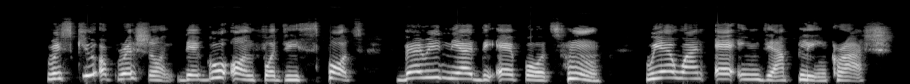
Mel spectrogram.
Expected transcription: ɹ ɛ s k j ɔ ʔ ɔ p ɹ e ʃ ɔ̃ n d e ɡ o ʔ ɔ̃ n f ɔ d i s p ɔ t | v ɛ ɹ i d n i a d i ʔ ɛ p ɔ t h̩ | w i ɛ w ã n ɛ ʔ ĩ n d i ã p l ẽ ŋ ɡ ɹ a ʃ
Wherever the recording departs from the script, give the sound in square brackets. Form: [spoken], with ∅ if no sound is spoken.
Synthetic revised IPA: ɹ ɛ s k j [u] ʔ ɔ p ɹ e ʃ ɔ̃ n d e ɡ o ʔ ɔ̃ n f ɔ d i s p ɔ t | v ɛ ɹ i [∅] n i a d i ʔ ɛ p ɔ t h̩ | w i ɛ w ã n ɛ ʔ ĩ n d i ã p l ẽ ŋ [k] ɹ a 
